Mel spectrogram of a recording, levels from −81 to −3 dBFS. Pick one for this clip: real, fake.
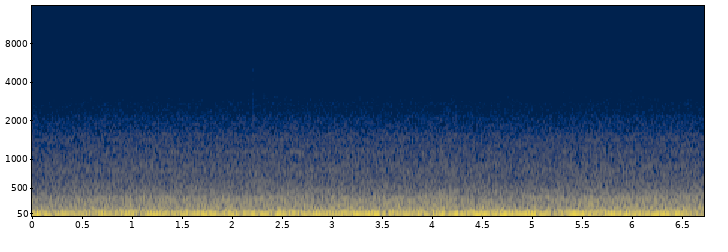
real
